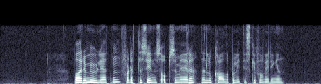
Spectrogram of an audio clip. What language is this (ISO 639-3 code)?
nor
